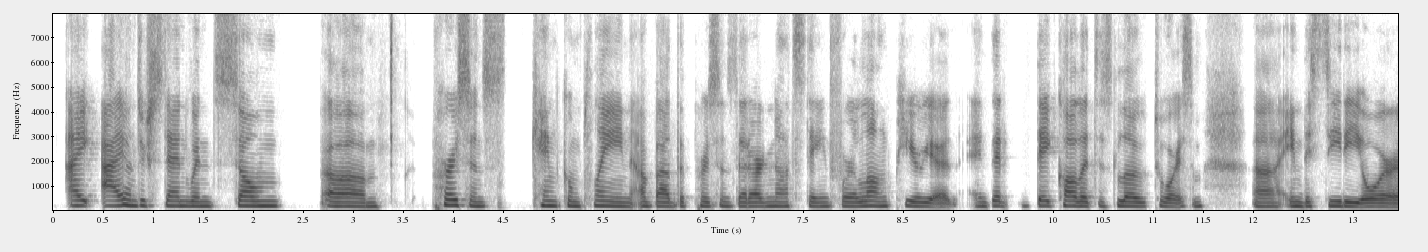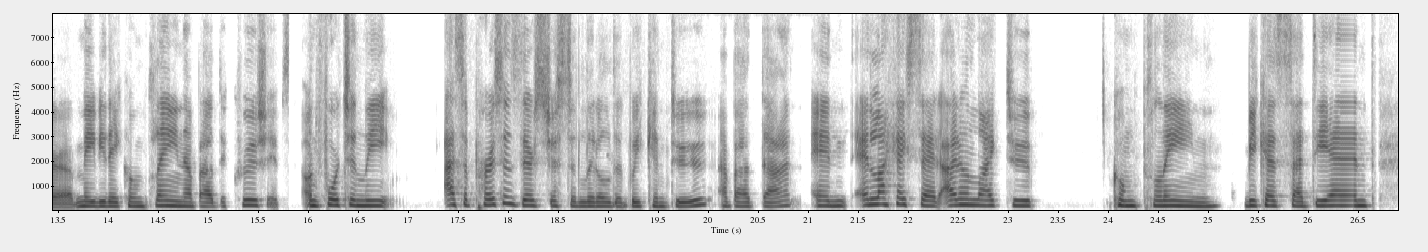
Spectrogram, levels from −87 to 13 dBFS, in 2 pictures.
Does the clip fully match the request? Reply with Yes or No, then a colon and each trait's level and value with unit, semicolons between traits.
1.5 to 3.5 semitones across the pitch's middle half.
Yes: average, 2.9 semitones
